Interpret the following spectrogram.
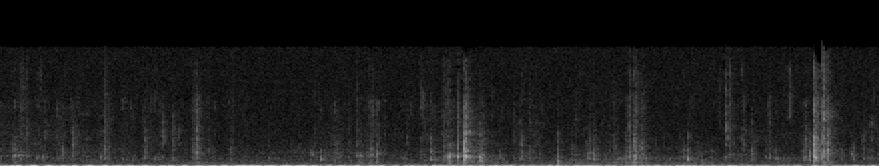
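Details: Raw-fed dog Nala, an Australian Kelpie German Shepherd mix, crunching and chewing raw meats and chicken feet; loud, quick, irregular bites and smacking chews, several sharp cracks, over a faint steady hum.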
